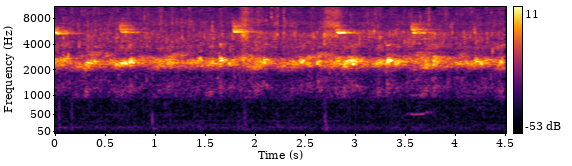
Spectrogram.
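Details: Chorusing river frogs, Temescal Canyon Park, Los Angeles, California, April 2017: many overlapping croaks merge into a steady trilling drone, with short high chirps appearing about once a second.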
